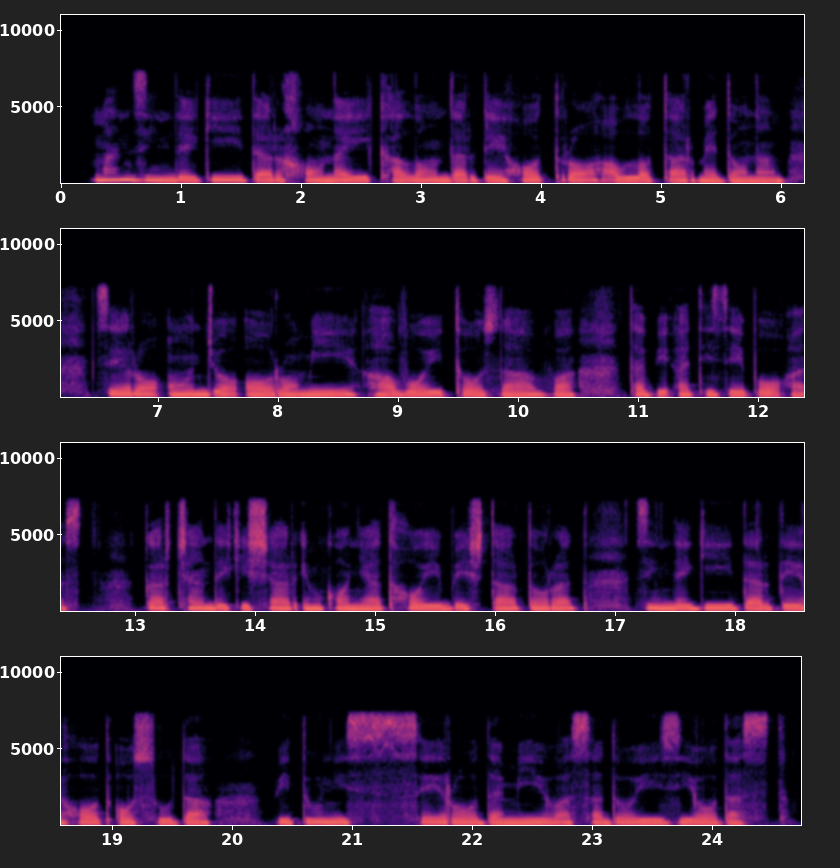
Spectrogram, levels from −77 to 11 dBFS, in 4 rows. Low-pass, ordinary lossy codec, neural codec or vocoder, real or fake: 7.2 kHz; none; none; real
